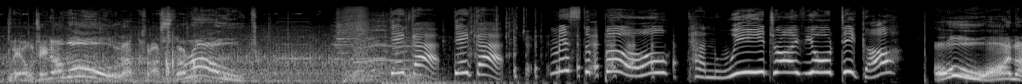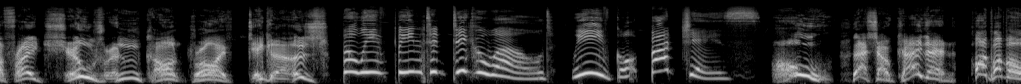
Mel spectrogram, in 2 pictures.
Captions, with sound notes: We're building a wall across the road! Digger! Digger! (CHUCKLES) Mr. Bull, can we drive your digger? Ooh, I'm afraid children can't drive diggers! But we've been to Digger World. We've got badges! Oh! That's okay then.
